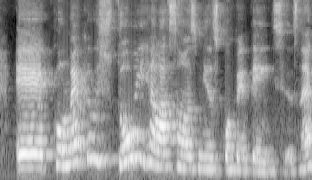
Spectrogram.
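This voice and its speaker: Her pitch high, a woman talks with very wide pitch swings. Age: 60s. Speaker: trainer and coach. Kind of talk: live stream talk. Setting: live stream.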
